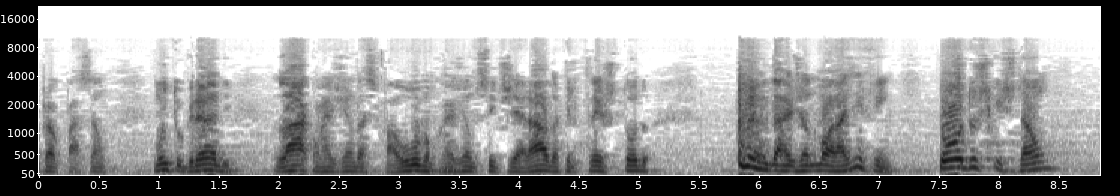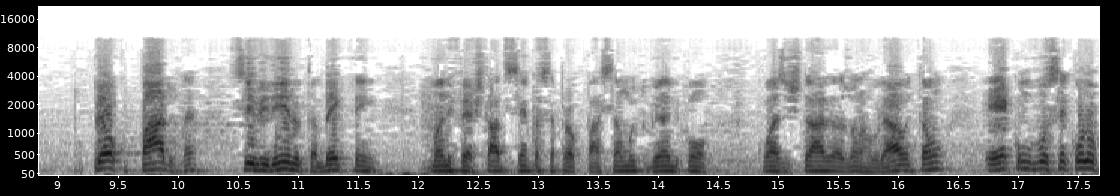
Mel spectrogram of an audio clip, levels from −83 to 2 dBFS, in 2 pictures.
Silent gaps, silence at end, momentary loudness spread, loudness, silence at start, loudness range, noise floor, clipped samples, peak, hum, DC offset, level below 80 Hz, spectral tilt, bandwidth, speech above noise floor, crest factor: none; 0 s; 12 LU; -15 LUFS; 0 s; 3 LU; -40 dBFS; under 0.1%; -4 dBFS; none; under 0.1%; -38 dBFS; -7 dB/octave; 10.5 kHz; 26 dB; 12 dB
